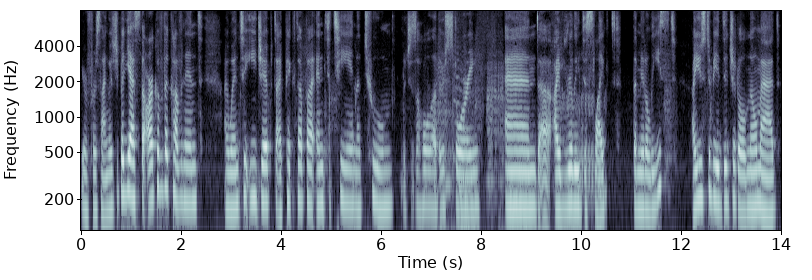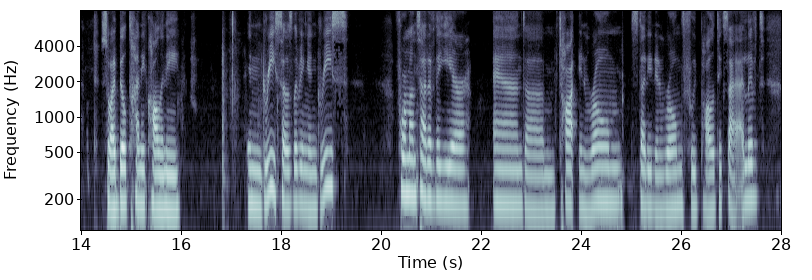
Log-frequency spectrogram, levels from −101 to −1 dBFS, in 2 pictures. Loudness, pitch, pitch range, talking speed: -23 LUFS, 175 Hz, 170-190 Hz, 160 wpm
